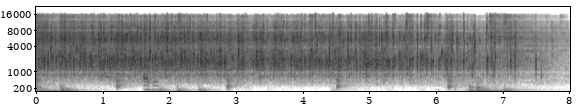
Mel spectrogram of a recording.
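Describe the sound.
An audience claps steadily for about seven seconds, a dense, loud wash of applause with a few voices shouting underneath, before it thins out and fades at the end.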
